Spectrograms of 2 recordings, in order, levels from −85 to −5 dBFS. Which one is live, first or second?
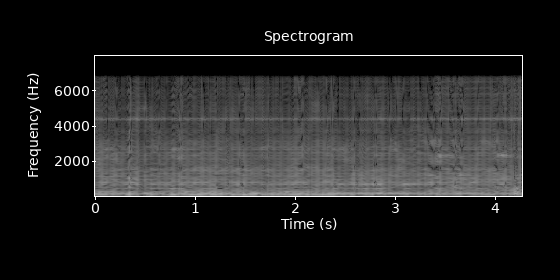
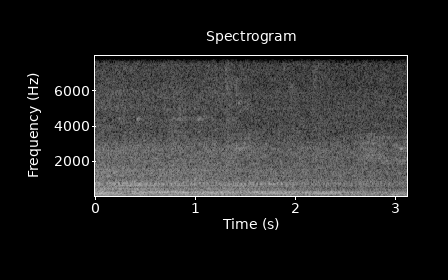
second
